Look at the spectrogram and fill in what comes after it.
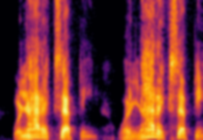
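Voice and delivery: put-on loud obnoxious yelling. Retelling what she yelled at them in a public place, imitating loud, obnoxious yelling. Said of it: "he's yelling just like she's yelling".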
